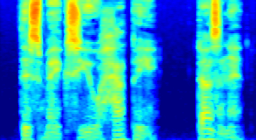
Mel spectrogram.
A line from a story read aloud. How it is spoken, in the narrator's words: whispered Dink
